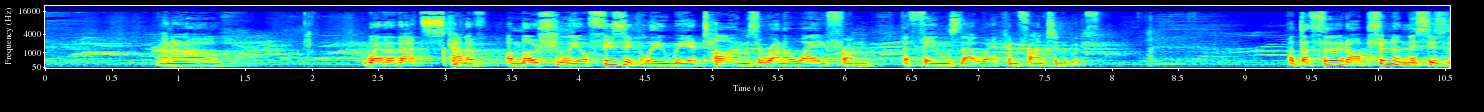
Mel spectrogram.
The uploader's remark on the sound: This episode of Thrive Community podcast was recorded at a Thrive Community gathering on 21st January 2023.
